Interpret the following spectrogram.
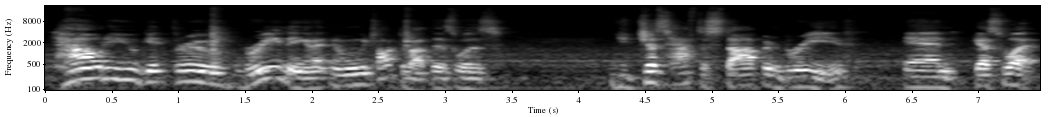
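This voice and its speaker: Animated man coaching jiu-jitsu, roomy sound. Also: slight background noise. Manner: animated, acts out panicked grappler in higher voice. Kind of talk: casual instructional chat. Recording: roomy, distant mic with faint gym ambience.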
